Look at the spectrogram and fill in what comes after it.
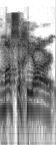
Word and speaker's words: mast khiar: Well, mast khiar, you would add the ice with. So mast khiar, khiar means cucumber.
